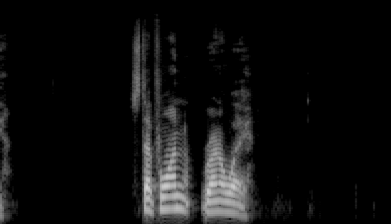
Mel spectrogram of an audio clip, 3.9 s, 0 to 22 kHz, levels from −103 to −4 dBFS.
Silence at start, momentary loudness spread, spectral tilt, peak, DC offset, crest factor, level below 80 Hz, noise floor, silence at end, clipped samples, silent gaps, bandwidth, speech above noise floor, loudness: 0 s; 15 LU; -6.5 dB/octave; -14 dBFS; under 0.1%; 22 dB; -88 dBFS; under -90 dBFS; 1.45 s; under 0.1%; 0.20-1.31 s; 13 kHz; over 59 dB; -32 LUFS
